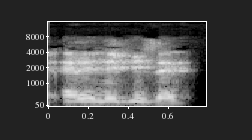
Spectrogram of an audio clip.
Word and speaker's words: Eredivisie: I'm gonna pronounce it well, the Eredivisie.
